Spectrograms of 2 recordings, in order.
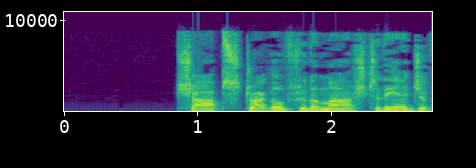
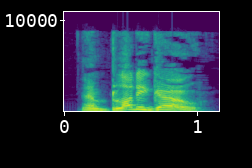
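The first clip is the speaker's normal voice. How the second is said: higher-pitched curt command; impatient order; 6 semitones higher than usual. A narrator's reading. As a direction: order them off, exasperated. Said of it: "Picton ordered".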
